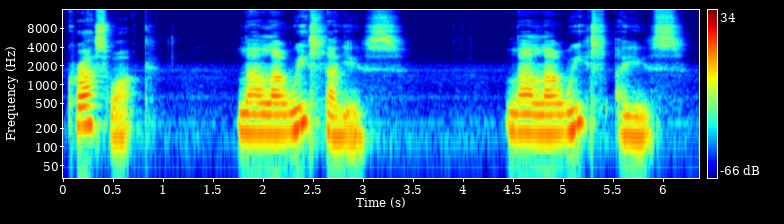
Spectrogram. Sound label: Crosswalk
